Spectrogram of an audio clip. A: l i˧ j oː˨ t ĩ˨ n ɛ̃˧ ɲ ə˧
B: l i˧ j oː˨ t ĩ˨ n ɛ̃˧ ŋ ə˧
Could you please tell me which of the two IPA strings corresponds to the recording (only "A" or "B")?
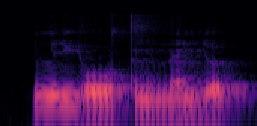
A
